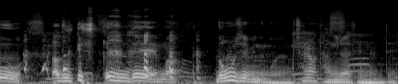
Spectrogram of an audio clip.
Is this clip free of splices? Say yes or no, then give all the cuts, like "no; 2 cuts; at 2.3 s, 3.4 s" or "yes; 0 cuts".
no; 1 cut; at 2.8 s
